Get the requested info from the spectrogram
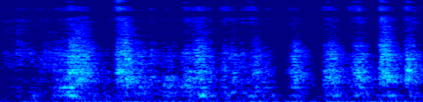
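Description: Near silence, with a few faint soft rustles.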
